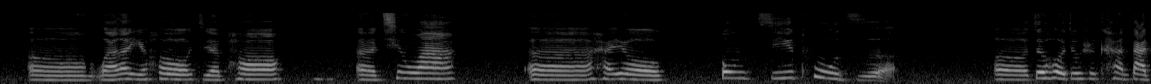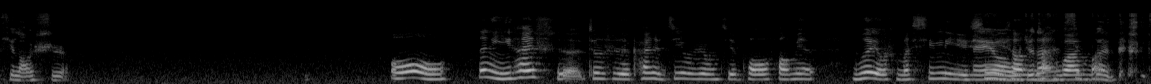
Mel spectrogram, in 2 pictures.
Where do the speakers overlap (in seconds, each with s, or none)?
21.1 s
